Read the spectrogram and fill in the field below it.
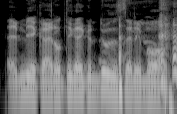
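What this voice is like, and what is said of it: Sylvester Stallone impression. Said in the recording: “You're Stallone ... stick with Stallone.”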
